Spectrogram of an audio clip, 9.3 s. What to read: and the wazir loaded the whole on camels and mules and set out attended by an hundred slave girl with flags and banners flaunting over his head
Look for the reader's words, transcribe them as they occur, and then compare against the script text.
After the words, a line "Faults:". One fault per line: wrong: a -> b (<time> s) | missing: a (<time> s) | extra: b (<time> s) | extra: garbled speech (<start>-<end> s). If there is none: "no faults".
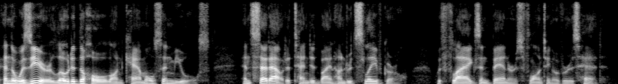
and the wazir loaded the whole on camels and mules and set out attended by an hundred slave girl with flags and banners flaunting over his head
Faults:
no faults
